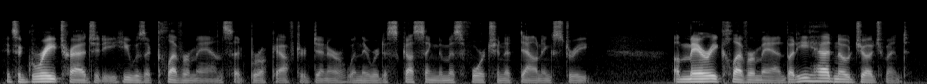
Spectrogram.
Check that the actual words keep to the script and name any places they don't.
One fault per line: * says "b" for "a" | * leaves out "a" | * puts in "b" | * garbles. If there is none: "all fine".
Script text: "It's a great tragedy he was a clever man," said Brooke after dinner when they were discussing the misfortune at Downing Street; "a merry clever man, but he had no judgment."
all fine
